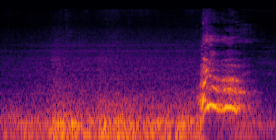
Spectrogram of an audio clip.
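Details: French Bulldog barking back while arguing with its owner: a low rumbling background, then a single loud, harmonic bark near the end with a slightly falling tone.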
